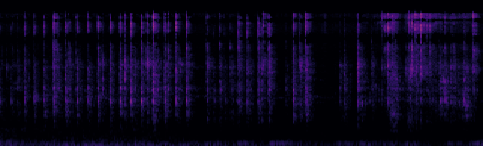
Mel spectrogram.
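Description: Fingertips and nails press and click the keys of a full-size, hollow black plastic computer keyboard held up close. Rapid, irregular typing clicks patter continuously with short, bright clacks and a low hollow rumble underneath.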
